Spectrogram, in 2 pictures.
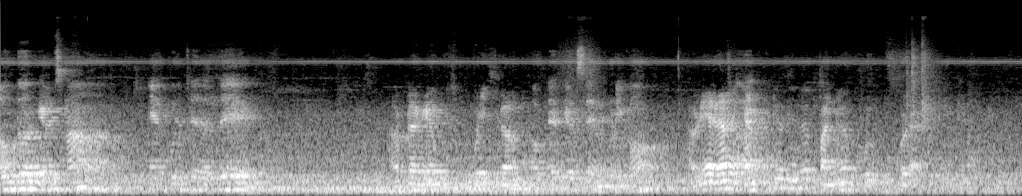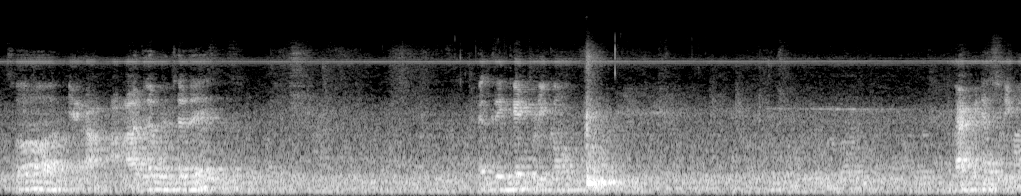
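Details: Male who stammers, practising the pausing technique in a speech therapy session, with some audible word repetitions; stuttering.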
